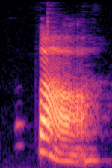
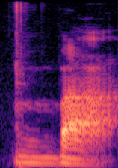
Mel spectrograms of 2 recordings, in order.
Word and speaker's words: Hvar: As I said, it's called Hvar. Hvar, H-V-A-R. But as we all know, H is silent.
